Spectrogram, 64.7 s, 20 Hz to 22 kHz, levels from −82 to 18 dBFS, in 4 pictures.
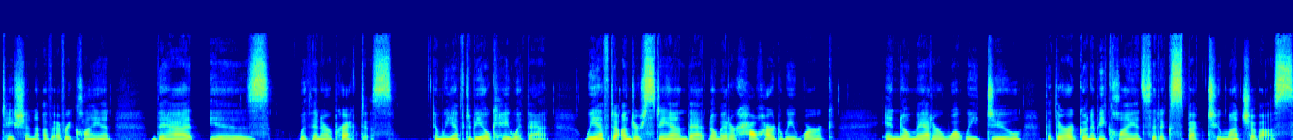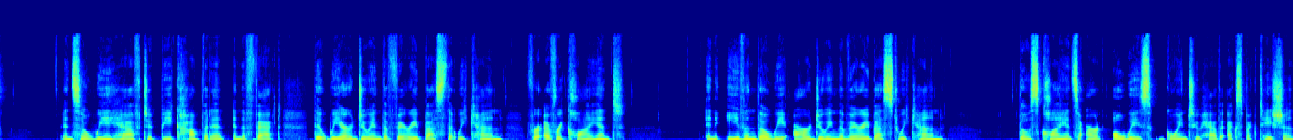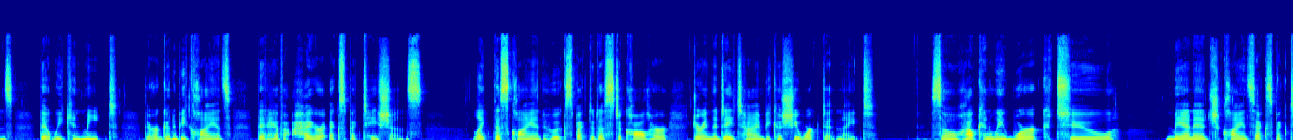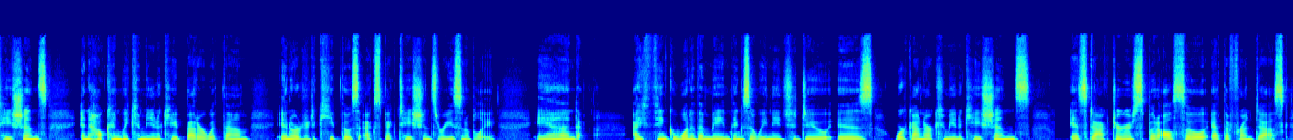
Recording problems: none

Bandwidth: 16.5 kHz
